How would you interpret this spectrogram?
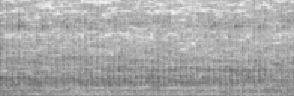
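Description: Steady, even idle with a smooth low rumble and no knocks or misses; the engine is now running normally.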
